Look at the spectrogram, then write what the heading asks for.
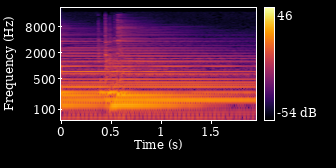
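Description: Acoustic or electric guitar chord strummed cleanly with fingertips placed just behind the frets, ringing out steadily and sustaining evenly for two seconds with a bright, full tone.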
